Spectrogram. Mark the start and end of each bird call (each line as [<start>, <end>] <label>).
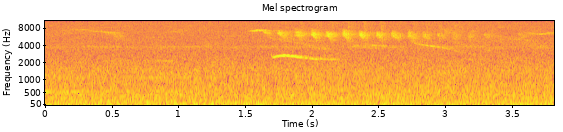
[1.50, 2.30] Golden-faced Tyrannulet (Zimmerius chrysops)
